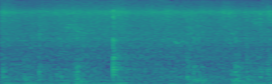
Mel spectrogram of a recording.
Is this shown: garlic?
yes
